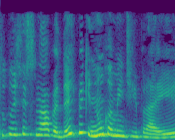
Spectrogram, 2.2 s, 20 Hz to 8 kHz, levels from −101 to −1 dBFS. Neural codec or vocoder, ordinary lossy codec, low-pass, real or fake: none; MP3, 48 kbps; 7.2 kHz; real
